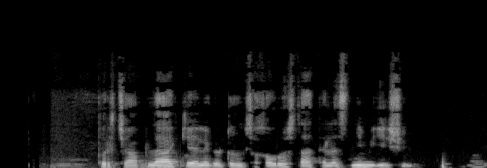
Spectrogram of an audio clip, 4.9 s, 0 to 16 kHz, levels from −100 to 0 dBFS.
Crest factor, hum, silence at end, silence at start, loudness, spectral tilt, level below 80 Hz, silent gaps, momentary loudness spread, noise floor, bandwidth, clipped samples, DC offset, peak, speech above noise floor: 18 dB; none; 0.05 s; 0.6 s; -31 LUFS; -6 dB/octave; -66 dBFS; none; 18 LU; -58 dBFS; 9.4 kHz; under 0.1%; under 0.1%; -14 dBFS; 27 dB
